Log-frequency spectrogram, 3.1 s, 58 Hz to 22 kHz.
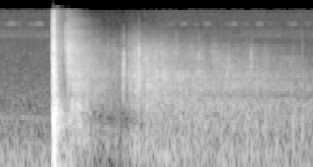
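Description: A single sharp report from a Spanish Mauser Model 1893 long rifle cracks out loud and close, followed by a lingering outdoor echo and a second faint thump as it decays.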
